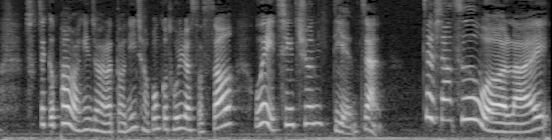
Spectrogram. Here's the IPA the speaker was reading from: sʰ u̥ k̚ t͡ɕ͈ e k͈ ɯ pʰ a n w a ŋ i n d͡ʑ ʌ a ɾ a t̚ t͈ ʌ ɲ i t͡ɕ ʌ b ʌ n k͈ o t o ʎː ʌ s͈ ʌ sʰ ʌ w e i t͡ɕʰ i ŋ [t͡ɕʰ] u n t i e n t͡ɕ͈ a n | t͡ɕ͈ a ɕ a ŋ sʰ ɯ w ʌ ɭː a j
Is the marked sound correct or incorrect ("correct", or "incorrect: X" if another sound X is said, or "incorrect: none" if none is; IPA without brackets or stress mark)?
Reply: correct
